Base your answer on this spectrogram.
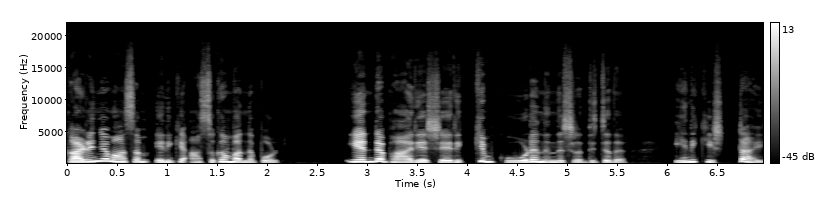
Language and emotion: Malayalam, happy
